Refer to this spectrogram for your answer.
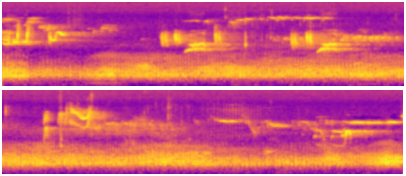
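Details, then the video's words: Dense croaking of many frogs in a pond on an Estonian farmstead in spring, continuous and even, overlaid by repeated chirps and short whistles from songbirds. "Расслабляющее пение птиц и лягушек"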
